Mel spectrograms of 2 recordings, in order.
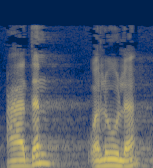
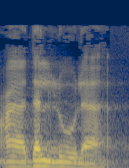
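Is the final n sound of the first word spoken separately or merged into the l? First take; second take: separate; merged. First: The n sound is kept before the l. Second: The n sound merges fully into the l. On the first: "فهنا العبارة تحولت عادا ولولا" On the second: "فندغم التنوين في اللام"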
